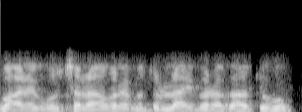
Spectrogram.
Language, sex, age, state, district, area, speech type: Urdu, male, 60+, Uttar Pradesh, Rampur, urban, conversation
